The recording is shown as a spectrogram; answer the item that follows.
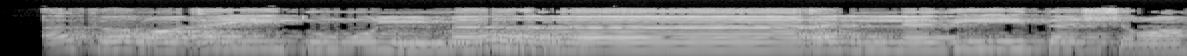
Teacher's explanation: تشربون شین ساکن پہ ہمس اور تفشی را پر ہے، اور بون میں با کو لمبا کریں گے۔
